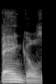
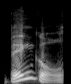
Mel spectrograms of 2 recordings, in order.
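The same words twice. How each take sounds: First: It sounds like the eighties pop group's name. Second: It sounds like the football team's name. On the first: The speaker calls it wrong. "not Bengals. Everybody says Bengals. It's Bengals is an eighties, you know, uh, all female pop group" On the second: The speaker calls it right. "Bengals football team"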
